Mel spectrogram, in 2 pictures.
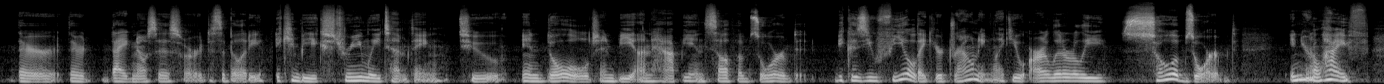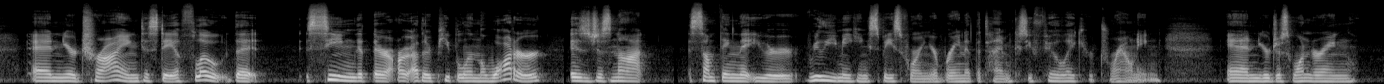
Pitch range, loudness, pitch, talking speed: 145-170 Hz, -20 LUFS, 155 Hz, 165 wpm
